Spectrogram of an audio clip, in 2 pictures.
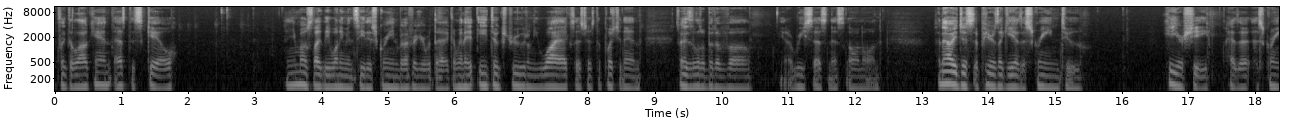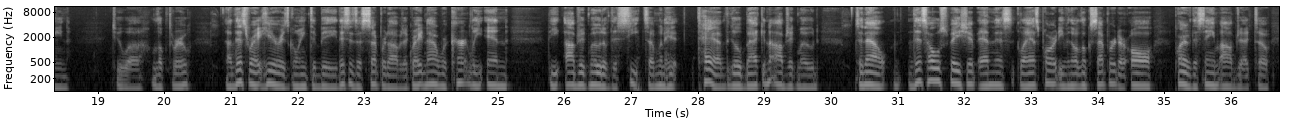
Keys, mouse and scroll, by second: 0.5 s, 3.3-5.0 middle drag, 6.4 e, 10.1-12.6 middle drag, 14.5-15.6 middle drag, 16.5-18.3 middle drag, 18.6-20.6 middle drag, 20.9-22.7 drag, 24.5-26.4 middle drag, 28.1 Tab.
